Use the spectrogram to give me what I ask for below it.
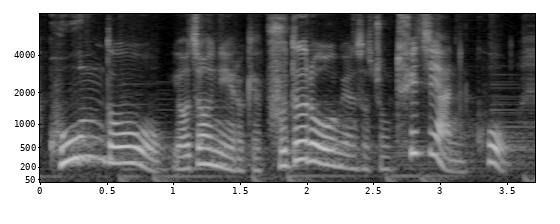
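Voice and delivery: usual speaking voice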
